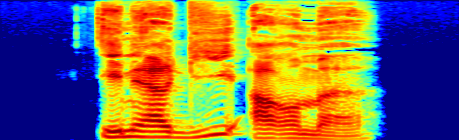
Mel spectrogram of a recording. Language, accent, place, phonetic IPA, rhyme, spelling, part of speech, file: German, Germany, Berlin, [enɛʁˈɡiːˌʔaʁmə], -iːʔaʁmə, energiearme, adjective, De-energiearme.ogg
- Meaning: inflection of energiearm: 1. strong/mixed nominative/accusative feminine singular 2. strong nominative/accusative plural 3. weak nominative all-gender singular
